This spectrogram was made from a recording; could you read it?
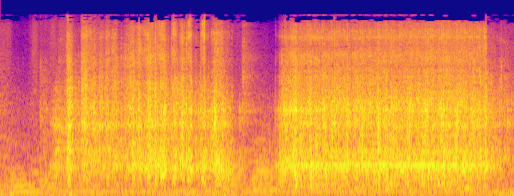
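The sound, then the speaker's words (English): An electric pencil sharpener in a class whirs and grinds loudly in two sustained bursts separated by a brief pause, its buzzy motor hum steady underneath the rasping. “Ooh, my pencil sharpened.”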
